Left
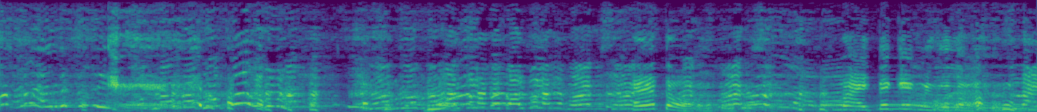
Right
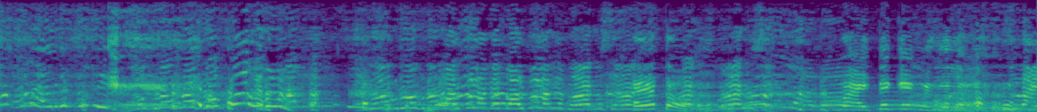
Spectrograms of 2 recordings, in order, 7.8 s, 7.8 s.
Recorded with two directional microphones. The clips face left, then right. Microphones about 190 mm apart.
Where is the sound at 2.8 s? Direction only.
65° right (ahead or behind).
